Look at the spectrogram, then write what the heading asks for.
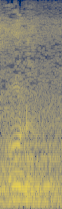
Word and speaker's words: honor: Here H is silent in the word honor and R.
